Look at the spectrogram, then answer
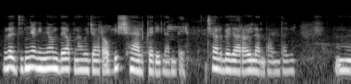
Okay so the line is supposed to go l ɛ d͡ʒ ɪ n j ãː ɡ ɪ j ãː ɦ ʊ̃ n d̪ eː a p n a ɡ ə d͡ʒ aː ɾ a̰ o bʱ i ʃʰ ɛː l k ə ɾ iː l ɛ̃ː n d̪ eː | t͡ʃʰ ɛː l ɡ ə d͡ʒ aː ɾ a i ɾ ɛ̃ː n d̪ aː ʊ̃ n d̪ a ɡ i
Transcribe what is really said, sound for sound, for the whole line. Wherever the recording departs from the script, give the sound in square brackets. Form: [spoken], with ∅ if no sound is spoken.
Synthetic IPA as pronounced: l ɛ d͡ʒ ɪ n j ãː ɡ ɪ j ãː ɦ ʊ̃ n d̪ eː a p n a ɡ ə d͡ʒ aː ɾ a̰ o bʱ i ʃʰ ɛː l k ə ɾ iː l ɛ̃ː n d̪ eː | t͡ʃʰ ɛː l ɡ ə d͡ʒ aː ɾ a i [l] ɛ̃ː n d̪ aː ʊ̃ n d̪ a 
